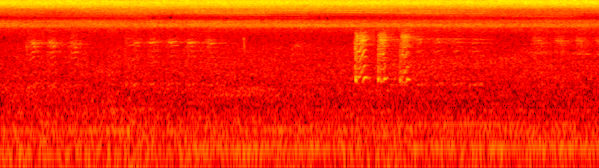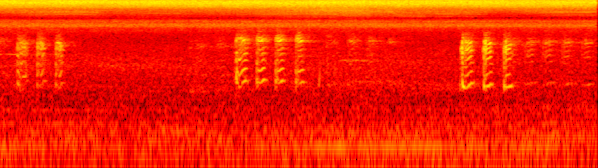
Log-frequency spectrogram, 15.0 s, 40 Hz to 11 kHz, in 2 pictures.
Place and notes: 青蛙ㄚ 婆的家, Taomi Ln., Puli Township - in the bush
Frogs chirping, Insects called, Small ecological pool, Birds singing
Puli Township, 桃米巷11-3號, 12 August 2015, ~05:00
